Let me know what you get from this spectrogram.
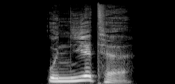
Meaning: inflection of uniert: 1. strong/mixed nominative/accusative feminine singular 2. strong nominative/accusative plural 3. weak nominative all-gender singular 4. weak accusative feminine/neuter singular
- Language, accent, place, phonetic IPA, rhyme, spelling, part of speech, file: German, Germany, Berlin, [uˈniːɐ̯tə], -iːɐ̯tə, unierte, adjective / verb, De-unierte.ogg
